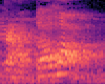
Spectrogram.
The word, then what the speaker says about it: प्रातः: तो प्रा प्लस तह, प्रा प्लस तह मतलब के प्रातः, राइट।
